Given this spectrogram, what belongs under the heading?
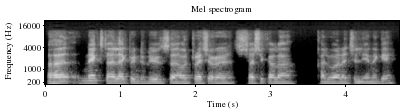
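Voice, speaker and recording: Mellow Sri Lankan man moderating. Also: medium pitch, flat delivery, normal speed. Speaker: moderator introducing board members. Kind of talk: informal webinar hosting. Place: video call webinar.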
